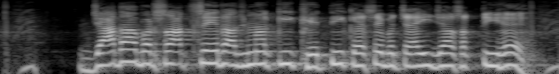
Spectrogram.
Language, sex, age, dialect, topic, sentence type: Hindi, male, 41-45, Garhwali, agriculture, question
